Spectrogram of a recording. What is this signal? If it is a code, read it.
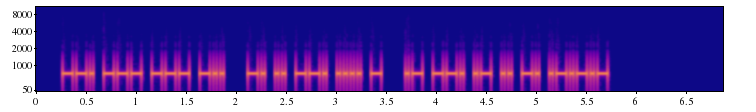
Morse code, heard as a keyed tone, about 34 wpm, 700 Hz. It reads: GOOD NIGHT AGAIN.
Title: Sentences from Top 300 Words 35wpm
